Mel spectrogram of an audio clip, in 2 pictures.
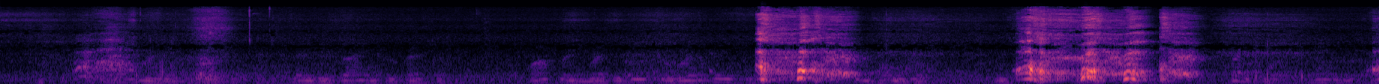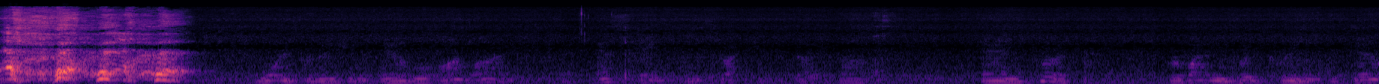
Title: Girl coughing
